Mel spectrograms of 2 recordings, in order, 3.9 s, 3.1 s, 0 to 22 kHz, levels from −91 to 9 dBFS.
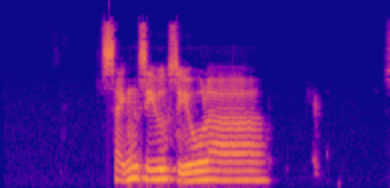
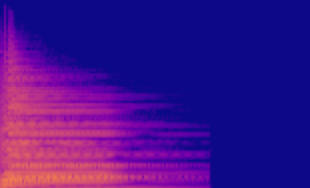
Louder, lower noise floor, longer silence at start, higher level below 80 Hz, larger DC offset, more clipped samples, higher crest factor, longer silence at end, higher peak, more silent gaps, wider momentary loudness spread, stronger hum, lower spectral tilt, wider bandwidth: first, -14 LUFS vs -27 LUFS; first, -71 dBFS vs -57 dBFS; first, 1 s vs 0 s; about the same, -56 dBFS vs -52 dBFS; neither; neither; about the same, 18 dB vs 20 dB; second, 0 s vs 1.65 s; first, 0 dBFS vs -8 dBFS; neither; second, 9 LU vs 17 LU; neither; second, -3 dB/octave vs -5.5 dB/octave; second, 14.5 kHz vs 17 kHz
